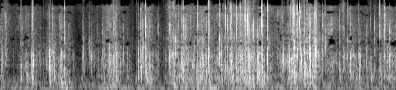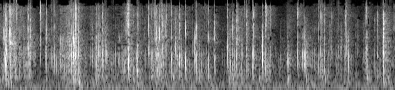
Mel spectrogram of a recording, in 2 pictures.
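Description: A small pocket pack of paper tissues in a plastic wrapper is gripped and crinkled by both hands. The result is dense, bright, crackling plastic crinkles in rapid, uneven bursts that swell and fade at a quiet overall level, with almost no low end.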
